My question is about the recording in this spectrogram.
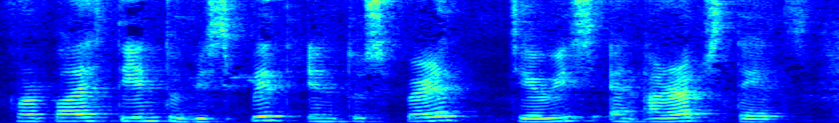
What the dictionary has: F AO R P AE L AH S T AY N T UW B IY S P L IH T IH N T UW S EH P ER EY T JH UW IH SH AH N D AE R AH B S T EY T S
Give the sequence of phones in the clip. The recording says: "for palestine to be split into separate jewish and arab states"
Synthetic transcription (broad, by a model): F AO R P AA L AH S T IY N T UW B IY S P L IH T IH N T UW S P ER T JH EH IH S AH N D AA R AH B S T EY T S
